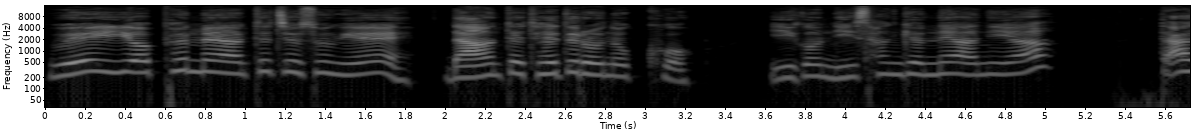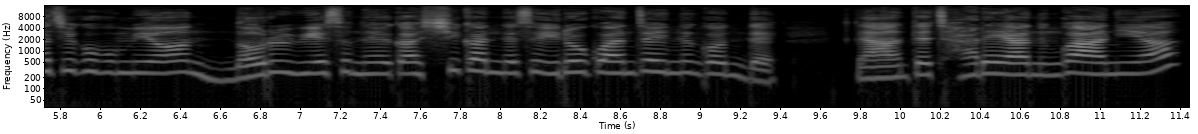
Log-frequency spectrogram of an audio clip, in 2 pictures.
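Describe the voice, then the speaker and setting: A woman's voice: sits high, normal speed, clear, resonant tone, no echo, studio quality, lightly acted. A woman voicing a drunk, violent middle-aged husband who talks harshly and scornfully in a story radio drama.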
